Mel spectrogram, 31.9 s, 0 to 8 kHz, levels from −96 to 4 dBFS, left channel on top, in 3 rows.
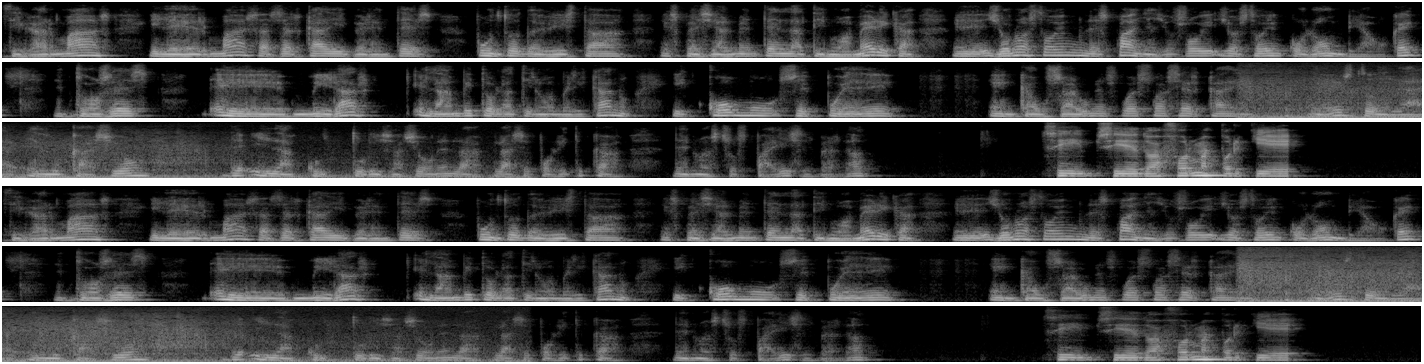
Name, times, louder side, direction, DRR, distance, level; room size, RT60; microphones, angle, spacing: voice 1, 0.0-3.2 3.6-4.7 4.9-11.7 12.2-13.4 13.7-17.3 18.1-20.1 20.4-22.4 22.9-27.8, left 2 dB, 30° left, 0.7 m, -32 dB
sound 1, 19.9-25.3, right 3 dB, 30° right, 0.4 m, -41 dB
voice 2, 29.1-31.0, left 3 dB, 85° left, 0.7 m, -27 dB
11.5 x 3.9 x 6.1 m
head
